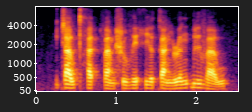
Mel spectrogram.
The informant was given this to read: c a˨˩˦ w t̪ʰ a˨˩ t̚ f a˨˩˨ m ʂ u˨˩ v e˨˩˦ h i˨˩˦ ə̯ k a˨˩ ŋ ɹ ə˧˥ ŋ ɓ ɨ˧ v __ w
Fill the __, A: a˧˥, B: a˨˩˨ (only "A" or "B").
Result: B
